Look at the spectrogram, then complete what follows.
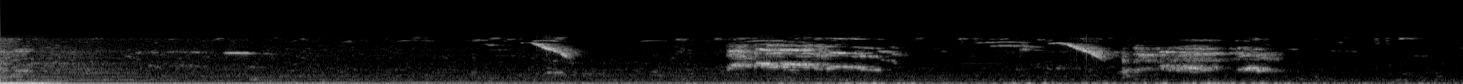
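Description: A rooster crowing twice, a few seconds apart, each crow led by a quick falling note. A loud rushing noise fades out in the first second.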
